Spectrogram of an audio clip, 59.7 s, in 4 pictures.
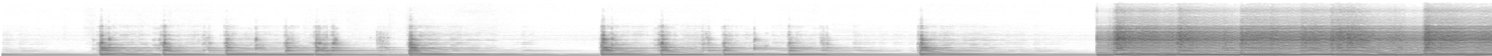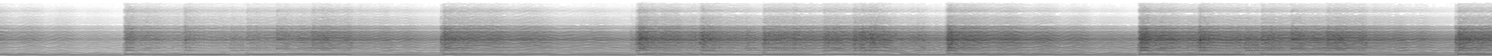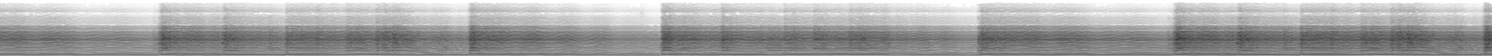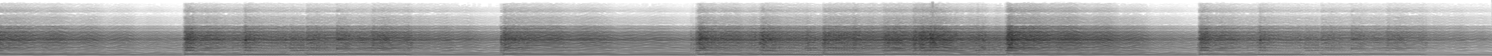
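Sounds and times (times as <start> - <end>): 
EQD Plumes mode 3 tone: 0.0 - 59.6.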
